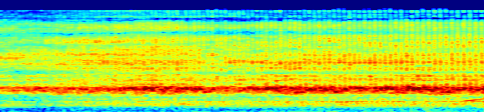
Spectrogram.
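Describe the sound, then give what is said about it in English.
Rapid, even clicking of a spinning prize-wheel sound effect played from a phone held next to a microphone, a dense steady ticking that runs unbroken throughout with no voices over it. “Let's spin that wheel.”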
